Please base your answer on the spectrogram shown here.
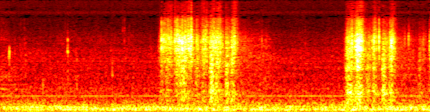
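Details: Quiet indoor room with a low steady hum and two short bursts of crackling, rustling noise, like food or packaging being handled, with no animal voice heard.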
